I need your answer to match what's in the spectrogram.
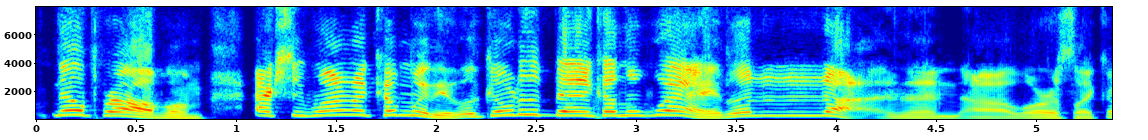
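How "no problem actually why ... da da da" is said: high, fast, giddy Carl impression. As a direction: squeak it out, way too cheerful and rushing. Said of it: "He's like".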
